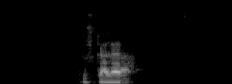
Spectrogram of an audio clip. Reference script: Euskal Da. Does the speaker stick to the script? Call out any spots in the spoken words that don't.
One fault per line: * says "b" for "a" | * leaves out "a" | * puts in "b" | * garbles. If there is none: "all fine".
all fine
